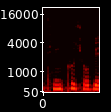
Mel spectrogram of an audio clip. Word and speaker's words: 딩크족: 여기 앞글자 D, 더블, 인컴, I, 노, N, 키즈, K 해가지고 이거를 그대로 발음하면 딩크족이 되거든요.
